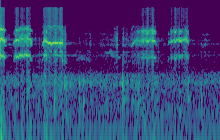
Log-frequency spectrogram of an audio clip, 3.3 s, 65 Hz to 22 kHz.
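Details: Common kestrel chicks at a nest in Théding, France, on 17 June 2020, competing to be first to eat. Loud, harsh, whining calls with strong overtones come in about five bursts of a quarter second each, over a low rumbling background.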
